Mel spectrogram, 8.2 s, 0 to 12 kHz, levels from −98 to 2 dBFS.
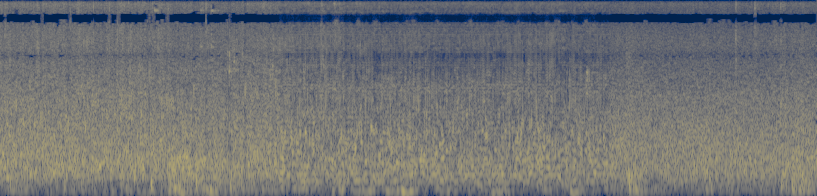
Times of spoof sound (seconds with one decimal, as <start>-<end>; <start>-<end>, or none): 2.8-6.1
